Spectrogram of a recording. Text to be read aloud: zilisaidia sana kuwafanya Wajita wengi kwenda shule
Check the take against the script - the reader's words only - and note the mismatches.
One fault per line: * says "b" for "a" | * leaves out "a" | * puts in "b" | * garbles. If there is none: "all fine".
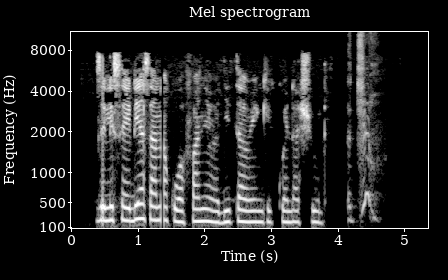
all fine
